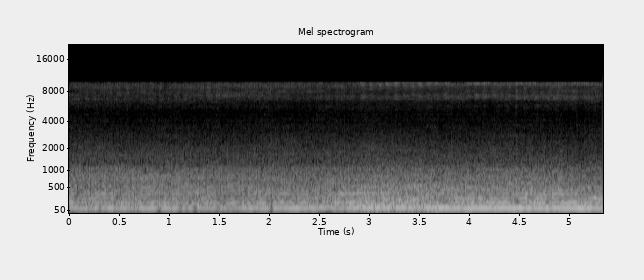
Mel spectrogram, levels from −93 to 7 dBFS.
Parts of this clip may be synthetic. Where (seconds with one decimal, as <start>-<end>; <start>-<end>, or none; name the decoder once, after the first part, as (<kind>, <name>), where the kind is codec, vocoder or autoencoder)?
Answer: 0.0-2.9 (vocoder, Vocos); 3.7-5.3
